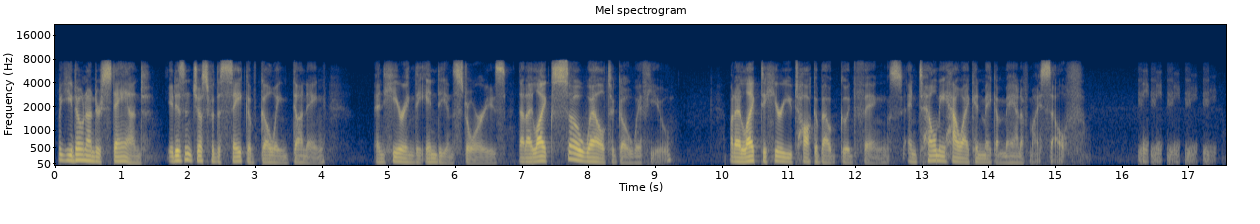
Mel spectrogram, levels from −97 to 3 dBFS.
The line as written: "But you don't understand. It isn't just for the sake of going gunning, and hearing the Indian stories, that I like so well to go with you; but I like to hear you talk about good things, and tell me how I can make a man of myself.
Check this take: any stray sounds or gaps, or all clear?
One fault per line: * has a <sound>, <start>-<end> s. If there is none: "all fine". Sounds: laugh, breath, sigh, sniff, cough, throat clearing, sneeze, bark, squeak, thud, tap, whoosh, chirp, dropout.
* has a laugh, 16.2-17.4 s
